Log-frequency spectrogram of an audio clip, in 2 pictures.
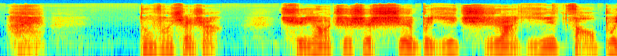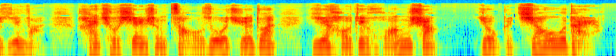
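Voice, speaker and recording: A man voicing an anxious, timid male court alchemist, fretful and pleading, his voice jumping high in alarm. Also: big pitch swings, normal speed, slightly rough, no echo, full character voice.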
